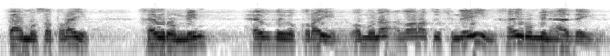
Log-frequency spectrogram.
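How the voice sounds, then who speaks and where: A man teaching a classical text on inheritance shares, explaining slowly and repeating words for emphasis. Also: on the high side, crowd noise. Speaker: teacher of Islamic inheritance law. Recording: dull lo-fi recording.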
